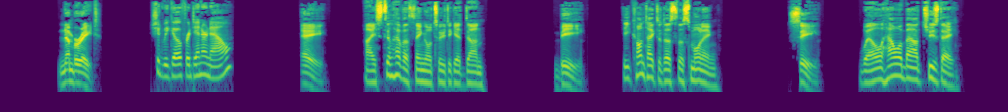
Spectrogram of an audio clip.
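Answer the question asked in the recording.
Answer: A: I still have a thing or two to get done.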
